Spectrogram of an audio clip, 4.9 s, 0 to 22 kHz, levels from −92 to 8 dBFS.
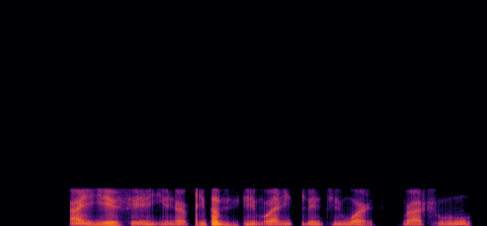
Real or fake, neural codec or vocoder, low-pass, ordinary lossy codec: fake; autoencoder, 44.1 kHz, a latent of 192 numbers a frame, MeloTTS; 3.6 kHz; none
